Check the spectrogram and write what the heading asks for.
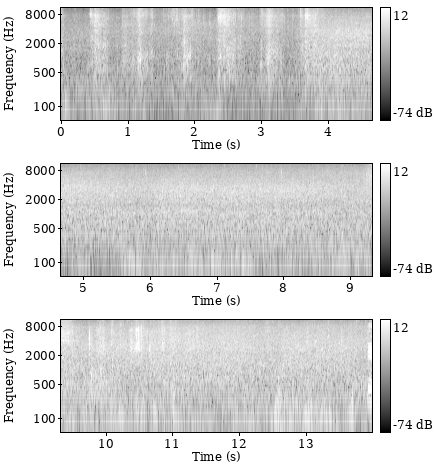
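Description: Steps crunching on a shingle beach for the first few seconds, about two a second. Then a steady rush of wind on the microphone with water washing in the background.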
